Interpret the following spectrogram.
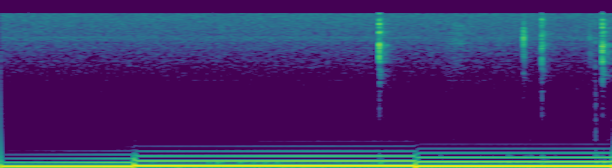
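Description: Sine-wave sub bass from Xfer Serum's sub oscillator holding one deep note through Serum's tube distortion. As the drive knob is turned up, buzzing overtones build above the deep tone, stepping up about a second in and shifting again near three seconds.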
